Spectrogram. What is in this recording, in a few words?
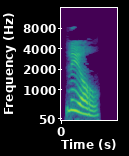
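"遛", Mandarin Chinese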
